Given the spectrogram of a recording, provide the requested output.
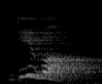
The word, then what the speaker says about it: devour: D-E-V-O-U-R. Devour. Say devour. Okay, R is silent.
